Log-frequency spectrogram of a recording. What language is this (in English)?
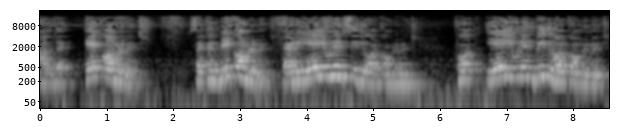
Hindi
